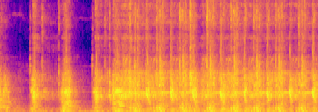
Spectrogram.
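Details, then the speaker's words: Yamaha Vixion Advance motorcycle at idle. Rough, fast metallic clatter, about three raps a second; the mechanic judges from the sound that the cam chain is at fault. "tapi kalau dari suaranya ini rantai kampratnya wis bermasalah nanti kamprat bermasalah"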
